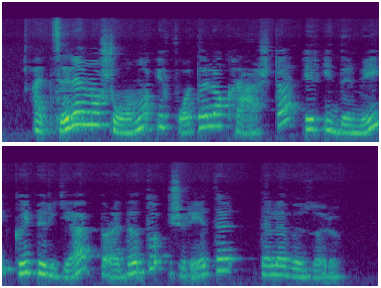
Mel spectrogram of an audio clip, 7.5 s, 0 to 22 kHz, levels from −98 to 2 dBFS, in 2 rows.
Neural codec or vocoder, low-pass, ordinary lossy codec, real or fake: none; 14.4 kHz; AAC, 48 kbps; real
